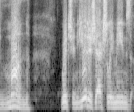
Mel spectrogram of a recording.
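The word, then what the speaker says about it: מן: Because the Hebrew way of pronouncing manna is mun, which in Yiddish actually means poppy seed spread that you put inside your hamantaschen.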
